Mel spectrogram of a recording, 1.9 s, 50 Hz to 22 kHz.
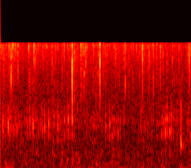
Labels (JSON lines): {"label": "biophony, damselfish", "recorder": "SoundTrap 500"}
